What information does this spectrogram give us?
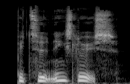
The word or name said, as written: betydningsløs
